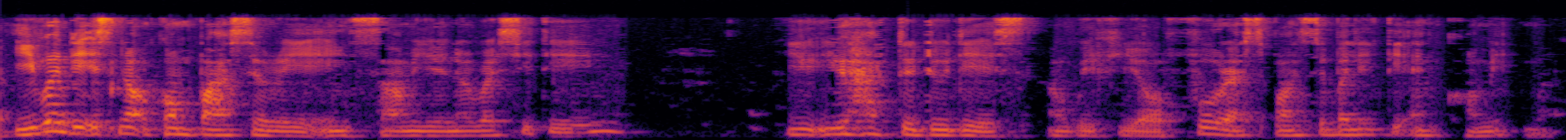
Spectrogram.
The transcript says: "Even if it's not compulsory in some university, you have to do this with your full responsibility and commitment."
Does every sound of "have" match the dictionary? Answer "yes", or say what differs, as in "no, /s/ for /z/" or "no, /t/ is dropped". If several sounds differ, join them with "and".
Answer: no, /f/ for /v/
